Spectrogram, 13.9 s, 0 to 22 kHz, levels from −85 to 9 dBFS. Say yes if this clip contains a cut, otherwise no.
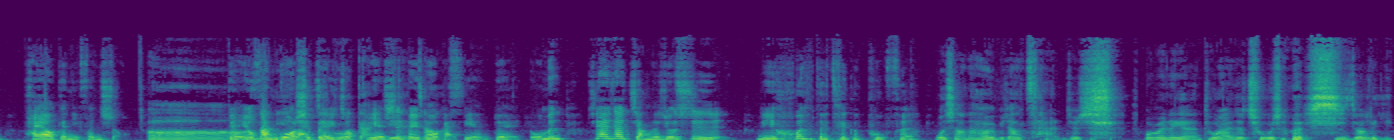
yes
